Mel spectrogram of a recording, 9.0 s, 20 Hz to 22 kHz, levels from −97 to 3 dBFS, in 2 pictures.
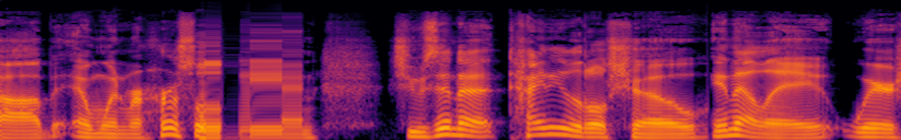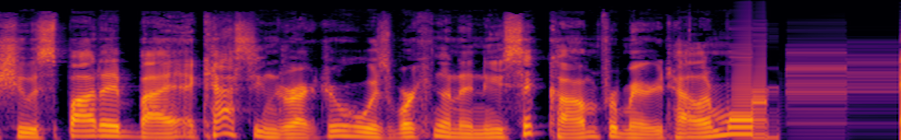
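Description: From 1.00 to 1.52 s, between "and when" and "she was in a", and again from 8.16 s to the end, the speech becomes a rigid, metallic 100 Hz buzz, almost entirely replaced. This robotic sound likely comes from repeated short buffers, a 10 ms slice looped while fresh audio is skipped.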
